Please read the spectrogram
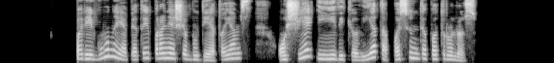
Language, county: Lithuanian, Telšiai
